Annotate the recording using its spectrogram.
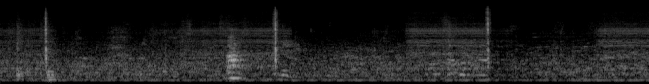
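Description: Camera handling noise: three sharp clicks about two seconds apart over a faint steady hum and hiss.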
